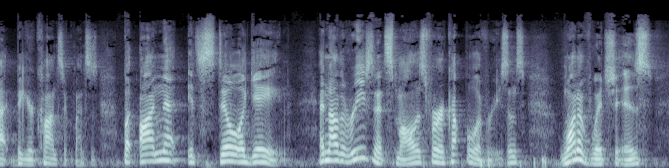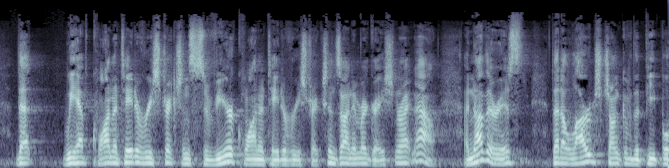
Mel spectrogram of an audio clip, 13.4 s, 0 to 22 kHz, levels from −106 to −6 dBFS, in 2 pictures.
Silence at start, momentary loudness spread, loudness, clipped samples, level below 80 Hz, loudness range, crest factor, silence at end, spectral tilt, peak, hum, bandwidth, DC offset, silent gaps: 0 s; 8 LU; -22 LUFS; under 0.1%; -54 dBFS; 2 LU; 18 dB; 0 s; -4 dB/octave; -4 dBFS; none; 16 kHz; under 0.1%; none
